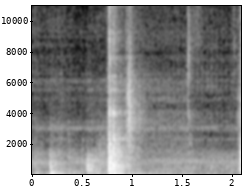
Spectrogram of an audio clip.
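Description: Kitchenware handled on a countertop: three or four short clunks as a bowl is picked up, the loudest just under a second in.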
